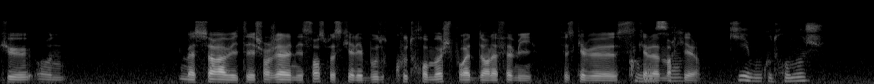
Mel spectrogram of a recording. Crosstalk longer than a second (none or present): none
